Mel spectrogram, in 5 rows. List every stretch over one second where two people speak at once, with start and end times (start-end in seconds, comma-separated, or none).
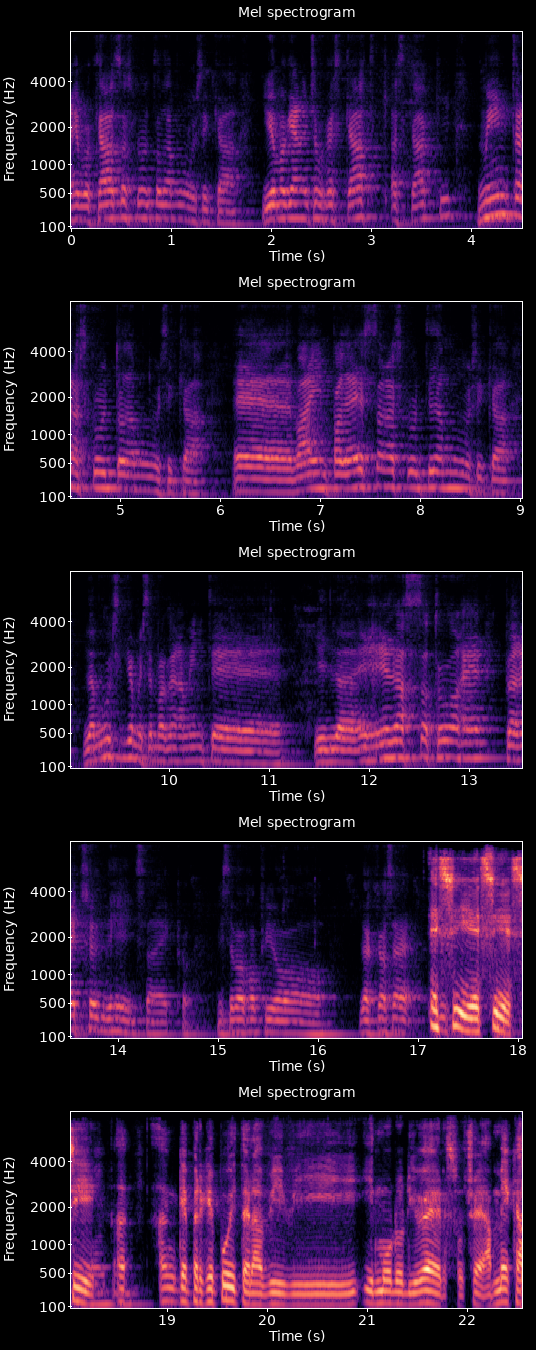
17.1-18.7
